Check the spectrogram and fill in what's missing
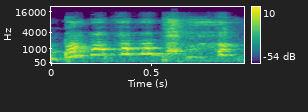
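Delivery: high playful ba-ba-ba for stumbling steps; mock stumbling sounds. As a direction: chant the stumbles high and silly. Mimicking steps that keep failing.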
